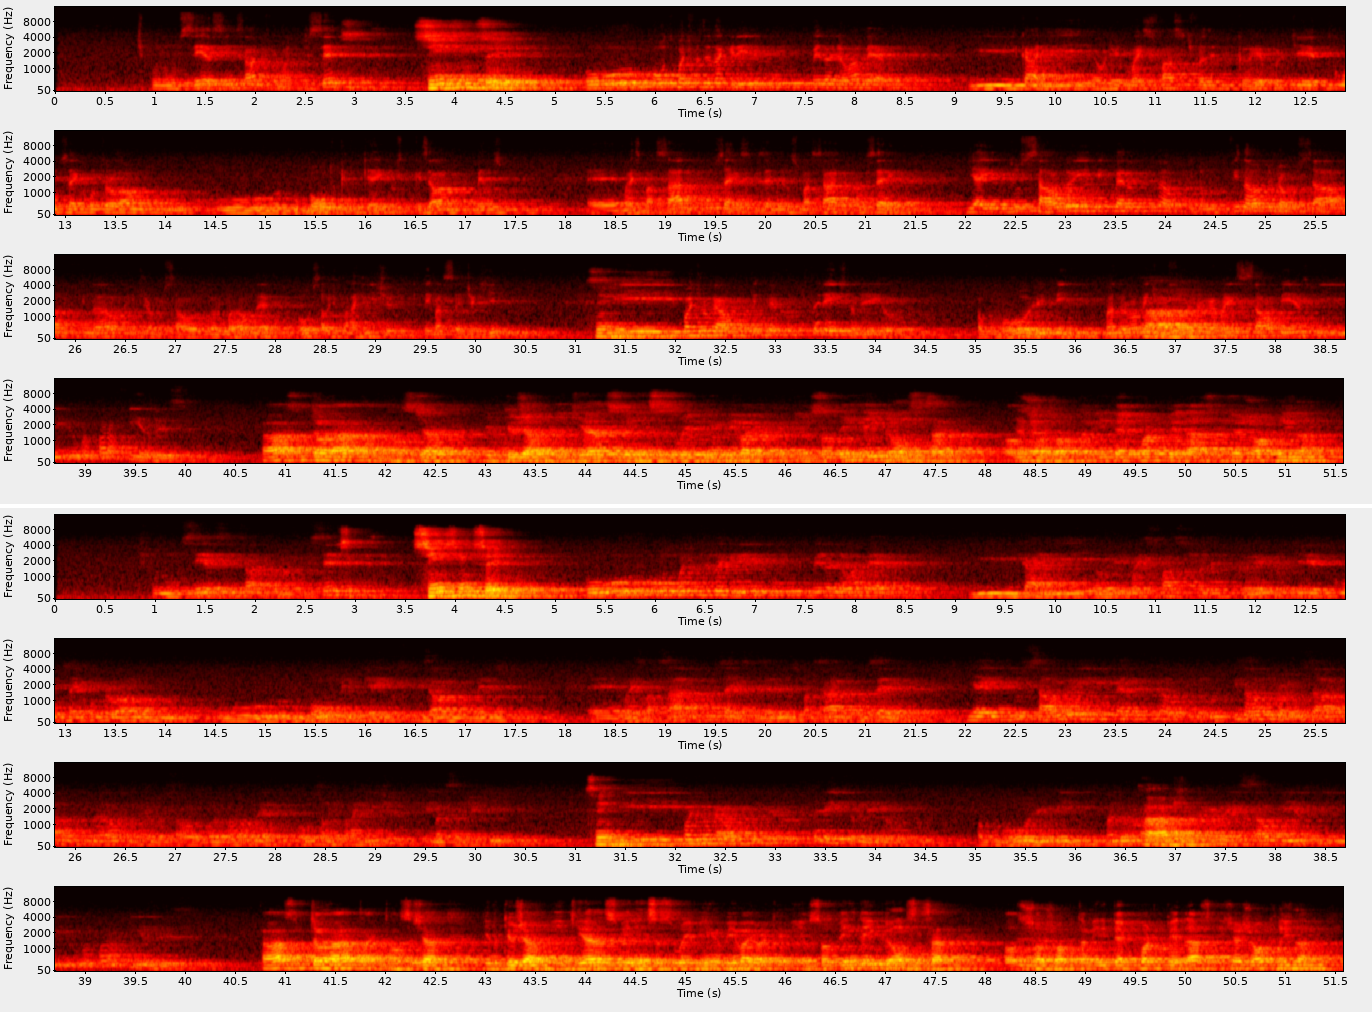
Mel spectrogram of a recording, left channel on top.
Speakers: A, on the left; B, on the right.
A: tipo num C assim, sabe? Formato de C.
B: Sim, sim, sim, sei.
A: Ou, ou tu pode fazer na grelha com o medalhão aberto. E, cara, e é o jeito mais fácil de fazer picanha porque tu consegue controlar o, o, o, o ponto que tu quer. Então, se tu quiser ela menos, é, mais passada, tu consegue. Se quiser menos passada, consegue. E aí tu salga e tempera no final. Então no final tu joga o sal, no final, aí tu joga o sal normal, né? Ou sal de parrilla, que tem bastante aqui.
B: Sim.
A: E pode jogar algum tempero diferente também, ou algum molho, enfim. Mas normalmente
B: Ah,
A: o pessoal joga mais sal mesmo e uma farofinha às vezes.
B: Ah, sim, então, ah, tá. Então, você já, pelo que eu já vi aqui, a experiência sua é bem, bem maior que a minha. Eu sou bem leigão, assim, sabe? Só,
A: Aham.
B: só jogo também, ele pega, corta um pedaço ali, já joga <laughs> ali na,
